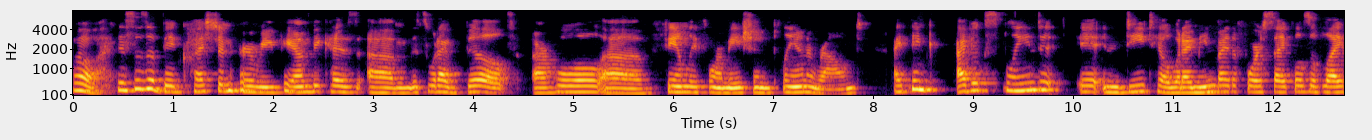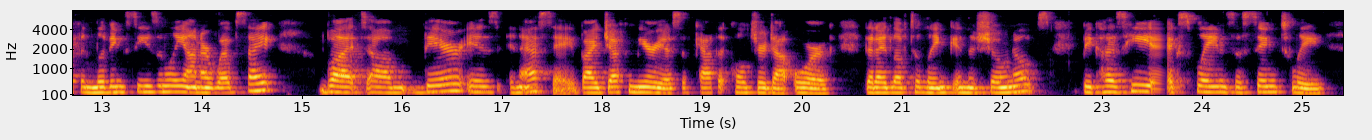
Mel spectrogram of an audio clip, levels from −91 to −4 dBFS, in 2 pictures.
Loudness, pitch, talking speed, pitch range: -18 LUFS, 190 Hz, 160 wpm, 175-210 Hz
